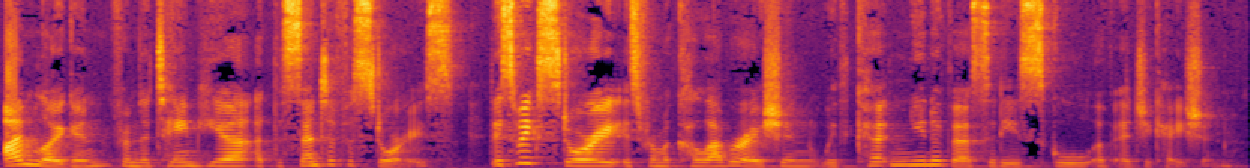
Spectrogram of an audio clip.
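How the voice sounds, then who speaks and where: A woman hosts a podcast and opens it with a scripted introduction. She reads clearly and at a measured pace, with a mid-range voice. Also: medium pitch, fairly bright tone. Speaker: podcast host.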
